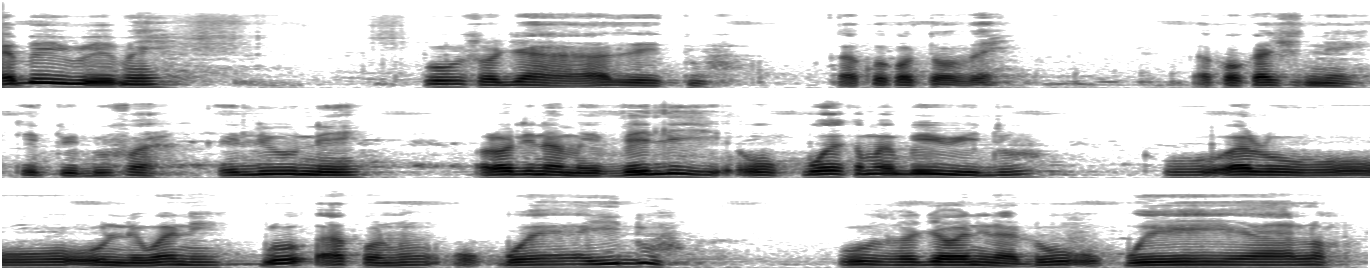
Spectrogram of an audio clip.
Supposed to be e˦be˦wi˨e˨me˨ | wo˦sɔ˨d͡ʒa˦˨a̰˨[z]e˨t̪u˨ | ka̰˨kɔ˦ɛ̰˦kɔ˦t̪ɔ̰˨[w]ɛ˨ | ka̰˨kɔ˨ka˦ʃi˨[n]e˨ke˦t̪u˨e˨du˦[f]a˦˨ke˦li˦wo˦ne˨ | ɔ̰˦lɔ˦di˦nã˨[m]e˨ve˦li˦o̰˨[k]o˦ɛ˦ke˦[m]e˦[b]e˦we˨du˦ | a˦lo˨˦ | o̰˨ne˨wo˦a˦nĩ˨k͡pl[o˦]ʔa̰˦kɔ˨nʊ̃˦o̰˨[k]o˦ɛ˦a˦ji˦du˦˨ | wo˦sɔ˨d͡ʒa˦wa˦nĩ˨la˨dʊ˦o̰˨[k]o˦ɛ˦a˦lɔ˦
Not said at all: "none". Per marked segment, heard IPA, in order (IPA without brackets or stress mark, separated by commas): z, v, n, f, m, k͡p, m, b, o˦, k͡p, k͡p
